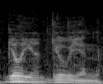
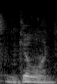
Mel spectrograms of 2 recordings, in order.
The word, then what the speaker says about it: Gillan: I always want to put an extra syllable in there. Gillian. It's Gillan.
